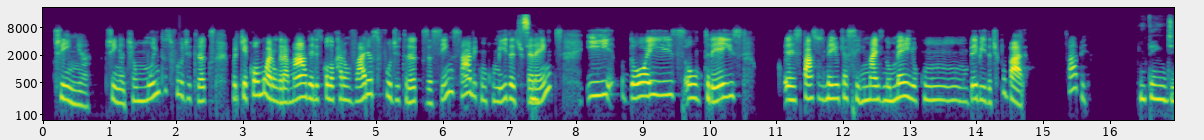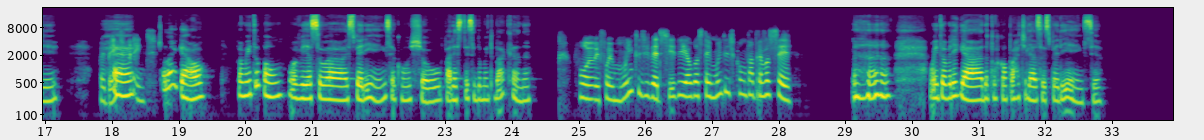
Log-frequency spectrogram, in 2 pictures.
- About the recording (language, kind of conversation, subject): Portuguese, podcast, Qual foi o show ao vivo que mais te marcou?
- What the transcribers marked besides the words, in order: chuckle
